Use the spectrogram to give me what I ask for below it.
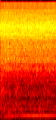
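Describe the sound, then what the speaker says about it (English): Steady broadband sizzle of a pound of ground beef browning on the saute setting of a Ninja Speedi, constant and close with a faint low hum underneath. "I have a pound of ground beef I'm going to add in here and get it browned up."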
